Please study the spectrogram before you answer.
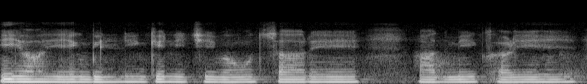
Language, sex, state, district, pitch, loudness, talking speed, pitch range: Hindi, male, Jharkhand, Deoghar, 120 Hz, -16 LUFS, 100 wpm, 115-120 Hz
